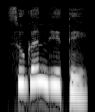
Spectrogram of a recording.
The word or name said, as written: ಸುಗಂಧಿತೆ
